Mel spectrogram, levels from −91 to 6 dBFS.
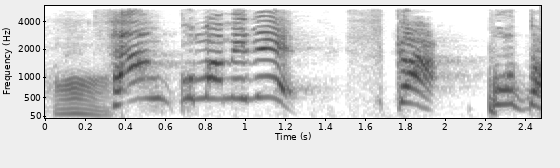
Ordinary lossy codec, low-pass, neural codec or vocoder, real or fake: none; 5.4 kHz; vocoder, 44.1 kHz, 128 mel bands every 512 samples, BigVGAN v2; fake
